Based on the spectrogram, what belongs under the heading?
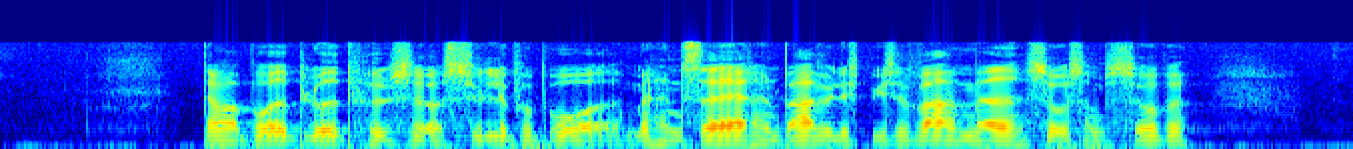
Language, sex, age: Danish, male, 23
